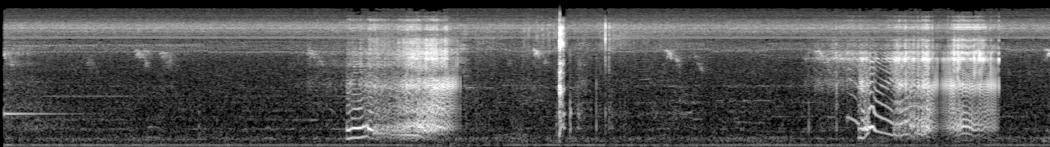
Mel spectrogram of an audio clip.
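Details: A sleeping friend snoring: two loud, rattling inspiratory snores about four seconds apart, with quiet breathing and faint room hum between.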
